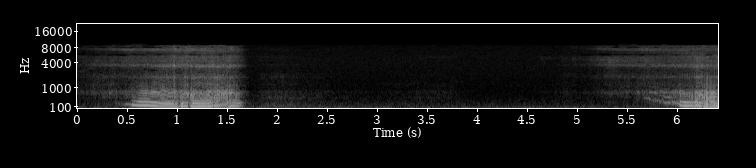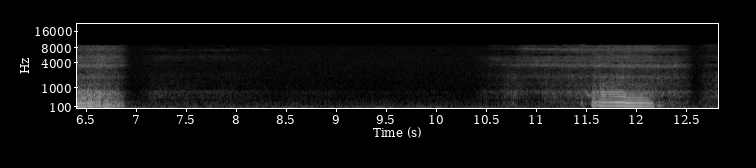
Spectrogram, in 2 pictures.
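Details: Three loud, deep, vibrating snores about 5 seconds apart, around 11 breaths a minute; ordinary heavy snoring recorded with the SnoreLab smartphone app.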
